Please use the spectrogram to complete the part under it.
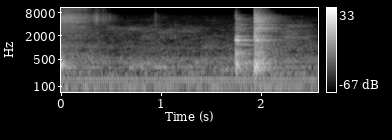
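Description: Black urad dal is dropped into a pan on the stove for dry roasting, giving two short rattling clatters close by, with a faint steady hum underneath.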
